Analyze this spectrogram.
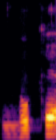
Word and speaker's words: bouquet: এ বুকে of flowers, এটা লেখা থাকলে BOUQUET লেখা থাকলে উচ্চারণটা কিন্তু বুকে হয়, তাহলে এক গোছা ফুল।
